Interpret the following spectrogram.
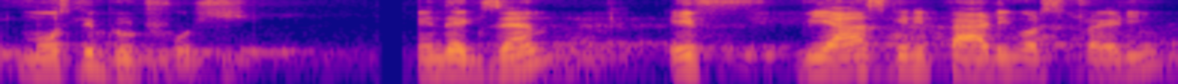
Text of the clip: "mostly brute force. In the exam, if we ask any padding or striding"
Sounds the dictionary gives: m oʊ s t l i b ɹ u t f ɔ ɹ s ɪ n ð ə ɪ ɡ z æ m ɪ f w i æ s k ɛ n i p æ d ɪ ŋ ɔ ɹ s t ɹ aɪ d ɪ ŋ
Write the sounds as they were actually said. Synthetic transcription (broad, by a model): m oʊ s t l i b ɹ u t f ɔ ɹ s ɪ n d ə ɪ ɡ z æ m ɪ f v i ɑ s k ɛ n i p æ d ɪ ŋ ɔ ɹ s t ɹ aɪ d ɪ ŋ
